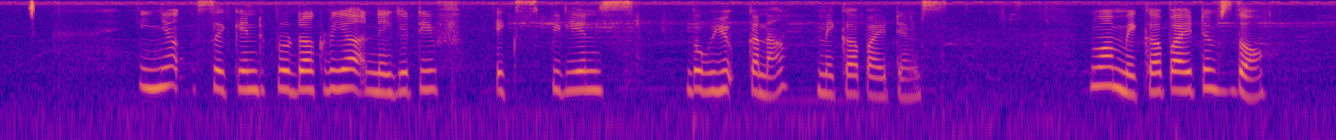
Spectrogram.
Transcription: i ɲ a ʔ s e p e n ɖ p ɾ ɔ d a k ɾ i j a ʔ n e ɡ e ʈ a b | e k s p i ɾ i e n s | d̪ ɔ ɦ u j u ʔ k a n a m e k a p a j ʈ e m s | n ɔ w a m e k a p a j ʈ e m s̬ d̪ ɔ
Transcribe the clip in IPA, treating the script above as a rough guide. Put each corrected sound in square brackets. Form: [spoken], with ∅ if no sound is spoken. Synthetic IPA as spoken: i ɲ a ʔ s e [k] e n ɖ p ɾ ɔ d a k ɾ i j a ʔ n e ɡ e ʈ [i] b | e k s p i ɾ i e n s | d̪ ɔ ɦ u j u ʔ k a n a m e k a p a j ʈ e m s | n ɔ w a m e k a p a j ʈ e m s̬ d̪ ɔ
